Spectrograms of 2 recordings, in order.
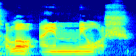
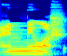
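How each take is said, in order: First: Put-on slow, heavy Eastern European accent on Milos; mock Serbian accent. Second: Lightly put-on Eastern European accent; mock Serbian accent. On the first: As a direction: introduce yourself like a stern Serbian guy, slowly. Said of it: "I just like walking up to girls". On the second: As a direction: say your name like a tough Serbian. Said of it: "I don't know if it's just funny to me".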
